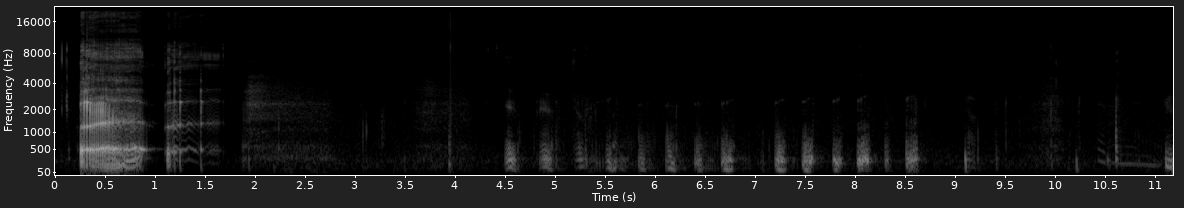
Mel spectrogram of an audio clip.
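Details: Repeated belching: one long, loud burp, then a rapid run of about eighteen short, rhythmic burps.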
